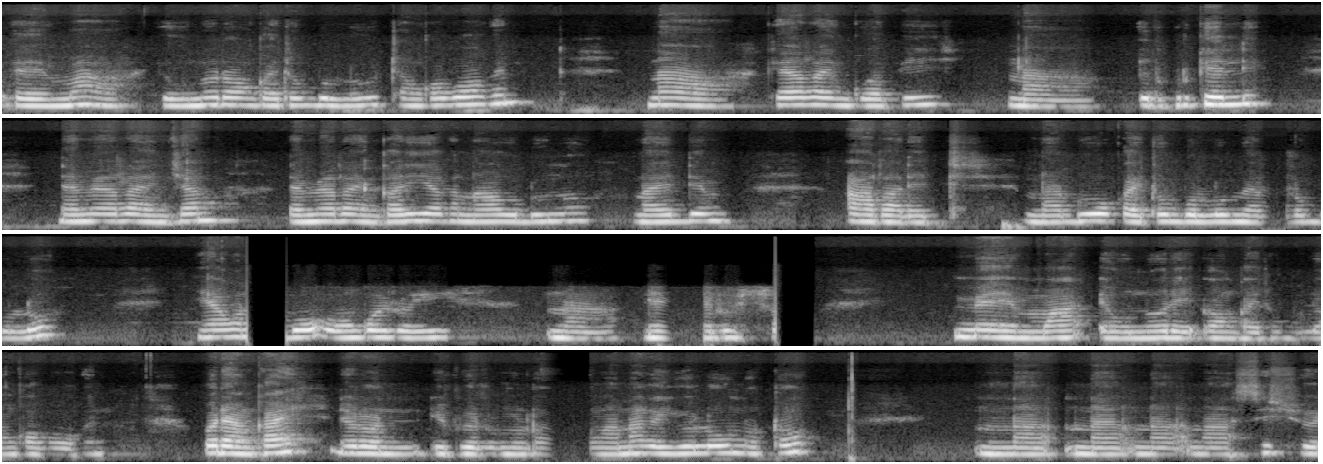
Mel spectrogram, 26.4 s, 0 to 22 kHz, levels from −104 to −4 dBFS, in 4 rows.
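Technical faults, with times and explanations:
12.89–13.03, 16.47–16.72 and 22.48–22.74 s: call audio freeze. The first comes just after "ataret inaduo kaitubulu". Each time the last sound is stretched into a fading buzz for 120, 230 and 240 ms. Nothing is lost. The audio resumes where it stopped, likely because packets arrived late and the buffer ran dry.
14.41–17.25 s: input switched to a poorer device. A 200 ms silence marks the switch. The sound then turns dull, with nothing above 3.8 kHz. A new noise floor sits about 45 dB below the signal, and the level stays roughly the same. A lower-quality input was likely swapped in.
15.78–16.18, 18.70–19.86 and 24.64–26.30 s: jitter buffer speed-up. The sound runs fast at unchanged pitch, at 114%, 108% and 105%. Tiny pitch-period slices are cut repeatedly, about 70, 100 and 100 ms in total, to shrink excess buffered delay.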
